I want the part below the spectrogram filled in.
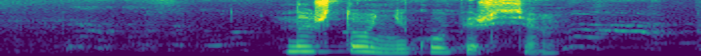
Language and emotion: Russian, sad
